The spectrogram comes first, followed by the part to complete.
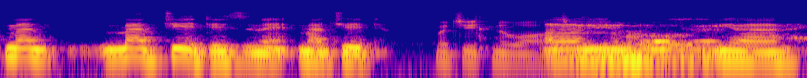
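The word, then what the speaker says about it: Maajid: I'm shocked about it as well, mate, because someone, before you carry on, it's pronounced Majid, isn't it?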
